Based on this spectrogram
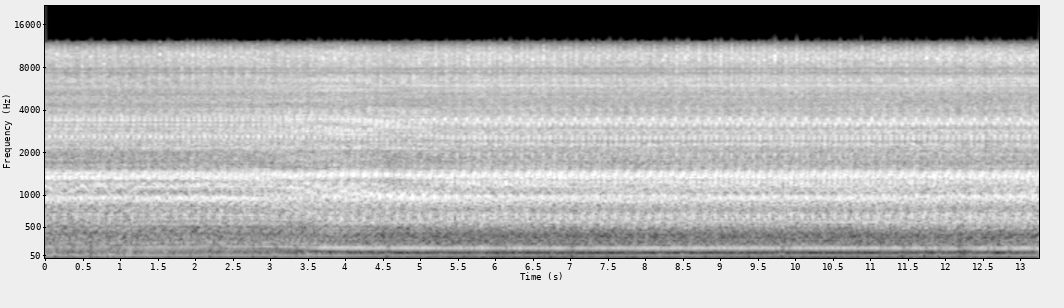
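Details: Renault F4R engine: steady idle with an uneven, faint tapping over the engine note, cause not obvious; abnormal engine noise.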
